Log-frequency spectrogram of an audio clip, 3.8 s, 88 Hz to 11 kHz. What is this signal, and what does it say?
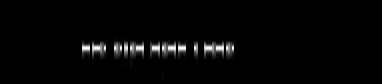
Morse code, heard as a keyed tone, about 46 wpm, 700 Hz. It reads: G4YEZ
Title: DXCC-100 Call Signs - 5 Characters - Repeated 3x - 45wpm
